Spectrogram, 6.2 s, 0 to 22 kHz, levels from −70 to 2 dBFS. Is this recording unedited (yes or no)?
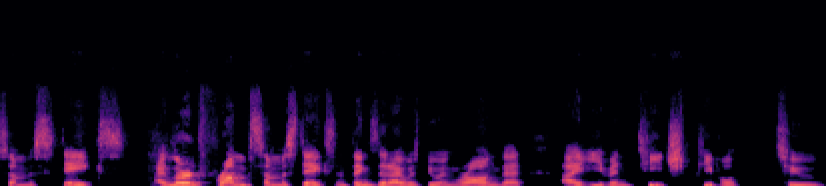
yes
